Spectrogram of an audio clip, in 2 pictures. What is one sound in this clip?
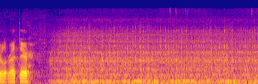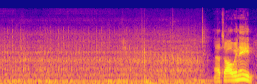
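A milling machine drill hums steadily as it cuts into metal.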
